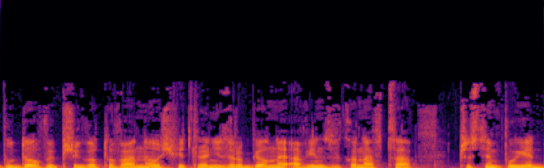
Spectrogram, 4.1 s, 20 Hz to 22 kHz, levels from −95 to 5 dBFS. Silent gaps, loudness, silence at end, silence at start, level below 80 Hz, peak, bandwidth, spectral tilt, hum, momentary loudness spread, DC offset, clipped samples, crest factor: none; -18 LUFS; 0 s; 0 s; -42 dBFS; -2 dBFS; 11.5 kHz; -6.5 dB/octave; none; 5 LU; under 0.1%; under 0.1%; 14 dB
